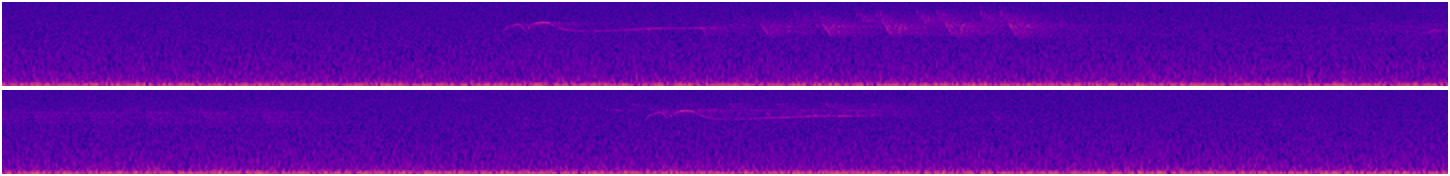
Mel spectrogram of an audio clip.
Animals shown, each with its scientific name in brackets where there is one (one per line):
Ovenbird (Seiurus aurocapilla)
Pine Warbler (Setophaga pinus)
Yellow-rumped Warbler (Setophaga coronata)
Eastern Wood-Pewee (Contopus virens)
